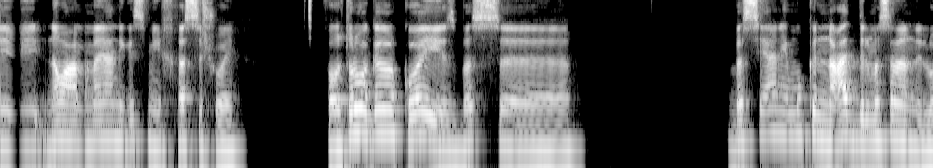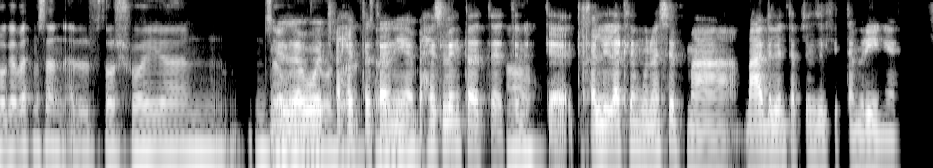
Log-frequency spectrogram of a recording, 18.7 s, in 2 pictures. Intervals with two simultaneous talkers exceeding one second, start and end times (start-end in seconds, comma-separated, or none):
12.0-13.6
